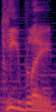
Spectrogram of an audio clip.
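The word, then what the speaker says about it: χ-blade: It's just pronounced like Keyblade, even though it's just one Keyblade.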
